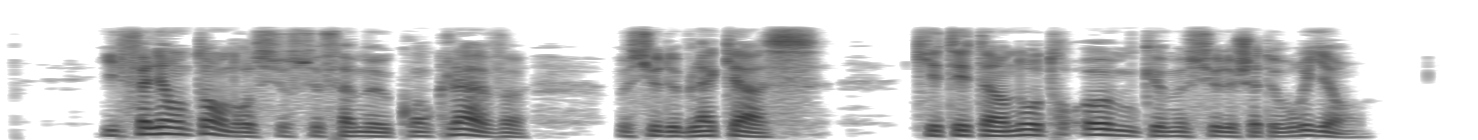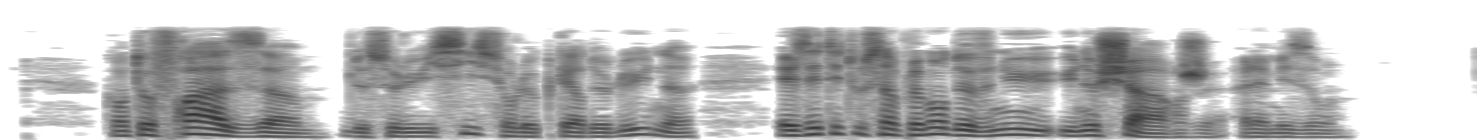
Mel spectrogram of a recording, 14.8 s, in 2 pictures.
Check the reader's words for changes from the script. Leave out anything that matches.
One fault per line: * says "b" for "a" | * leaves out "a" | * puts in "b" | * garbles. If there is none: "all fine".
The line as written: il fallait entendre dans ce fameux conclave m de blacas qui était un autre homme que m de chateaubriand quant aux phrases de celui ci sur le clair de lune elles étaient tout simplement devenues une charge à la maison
* says "sur" for "dans"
